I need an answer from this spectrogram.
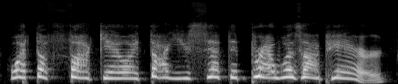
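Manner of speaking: high, loud outraged holler; indignant yelling. Acted. [name] finding Brett's room empty, yelling indignantly. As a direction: yell an accusation across the house. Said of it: "stop yelling!".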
